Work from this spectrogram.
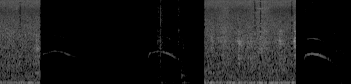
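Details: Older cat Hime enters the space of new month-old gray kitten Lara from Paraguay; thin arched mews, rising then dropping, sound three times between loud bands of hiss-like noise.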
